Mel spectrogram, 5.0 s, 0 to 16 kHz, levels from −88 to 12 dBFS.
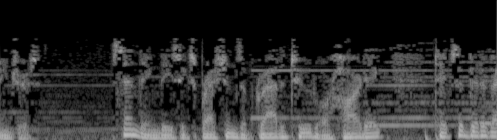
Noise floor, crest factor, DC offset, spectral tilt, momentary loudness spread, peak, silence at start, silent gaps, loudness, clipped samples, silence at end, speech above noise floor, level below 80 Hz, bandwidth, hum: -47 dBFS; 16 dB; under 0.1%; -10.5 dB/octave; 10 LU; -8 dBFS; 0 s; none; -25 LUFS; under 0.1%; 0 s; 24 dB; -30 dBFS; 5.8 kHz; none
